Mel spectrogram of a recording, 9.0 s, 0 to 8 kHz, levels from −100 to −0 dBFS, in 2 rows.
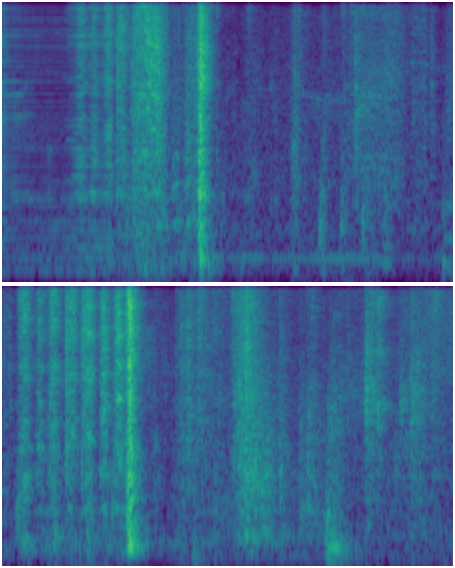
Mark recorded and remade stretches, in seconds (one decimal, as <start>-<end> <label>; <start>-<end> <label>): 0.0-1.1 remade; 1.1-9.0 recorded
